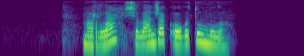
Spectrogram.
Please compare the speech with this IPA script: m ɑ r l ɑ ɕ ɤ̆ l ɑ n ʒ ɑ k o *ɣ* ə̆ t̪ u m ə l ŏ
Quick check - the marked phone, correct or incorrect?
correct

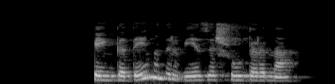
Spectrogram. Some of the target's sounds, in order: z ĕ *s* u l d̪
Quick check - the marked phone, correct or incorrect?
incorrect: ʃ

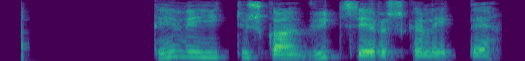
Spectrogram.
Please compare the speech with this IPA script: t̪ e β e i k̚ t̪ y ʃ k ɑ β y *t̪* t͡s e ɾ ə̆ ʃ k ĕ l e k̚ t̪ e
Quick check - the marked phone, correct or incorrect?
correct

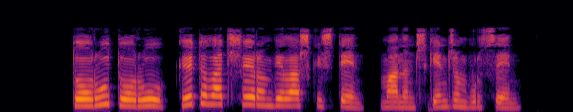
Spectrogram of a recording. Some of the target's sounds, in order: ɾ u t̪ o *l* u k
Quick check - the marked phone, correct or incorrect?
incorrect: ɾ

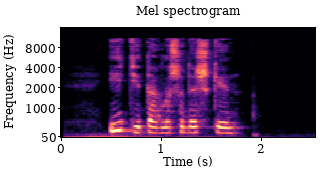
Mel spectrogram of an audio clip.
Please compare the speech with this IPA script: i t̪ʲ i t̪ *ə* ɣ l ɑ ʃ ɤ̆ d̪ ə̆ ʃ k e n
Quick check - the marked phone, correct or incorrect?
incorrect: ɑ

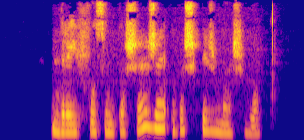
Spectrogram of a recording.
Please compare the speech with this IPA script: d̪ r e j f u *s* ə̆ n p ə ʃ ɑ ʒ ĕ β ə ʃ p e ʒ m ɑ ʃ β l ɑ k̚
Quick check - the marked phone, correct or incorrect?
correct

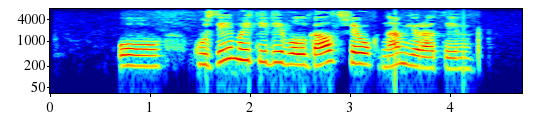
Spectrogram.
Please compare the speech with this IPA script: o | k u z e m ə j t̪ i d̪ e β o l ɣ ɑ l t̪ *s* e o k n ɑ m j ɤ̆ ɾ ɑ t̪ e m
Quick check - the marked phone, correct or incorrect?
incorrect: ʃ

